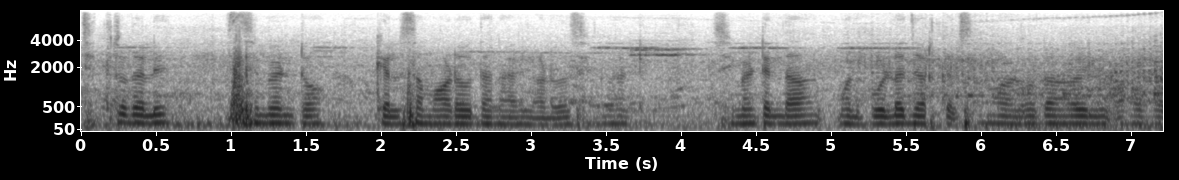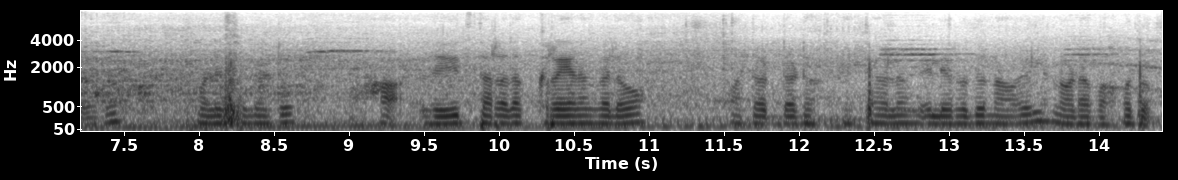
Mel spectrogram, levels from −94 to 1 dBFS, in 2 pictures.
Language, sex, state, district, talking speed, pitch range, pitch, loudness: Kannada, male, Karnataka, Bellary, 105 wpm, 135-145 Hz, 140 Hz, -20 LUFS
